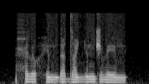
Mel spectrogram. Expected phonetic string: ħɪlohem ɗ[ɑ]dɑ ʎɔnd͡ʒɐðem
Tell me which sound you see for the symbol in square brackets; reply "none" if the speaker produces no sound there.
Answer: ɑ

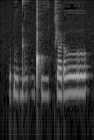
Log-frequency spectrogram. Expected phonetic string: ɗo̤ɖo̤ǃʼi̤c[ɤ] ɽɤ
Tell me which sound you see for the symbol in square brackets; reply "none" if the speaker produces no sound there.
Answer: ɤ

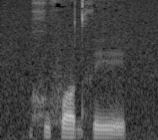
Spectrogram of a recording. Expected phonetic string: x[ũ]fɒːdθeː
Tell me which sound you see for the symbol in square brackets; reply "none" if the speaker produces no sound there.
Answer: u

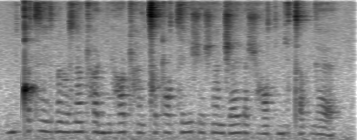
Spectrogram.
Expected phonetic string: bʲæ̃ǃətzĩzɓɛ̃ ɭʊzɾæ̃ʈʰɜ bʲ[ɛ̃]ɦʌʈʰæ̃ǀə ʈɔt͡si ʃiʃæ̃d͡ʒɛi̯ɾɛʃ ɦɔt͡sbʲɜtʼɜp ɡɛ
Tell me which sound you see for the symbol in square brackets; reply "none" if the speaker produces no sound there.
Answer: ɛ̃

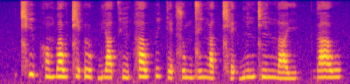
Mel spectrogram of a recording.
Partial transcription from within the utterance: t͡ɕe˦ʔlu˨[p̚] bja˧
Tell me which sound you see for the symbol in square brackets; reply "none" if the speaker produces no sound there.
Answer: p̚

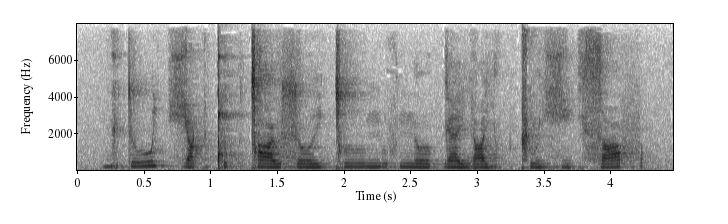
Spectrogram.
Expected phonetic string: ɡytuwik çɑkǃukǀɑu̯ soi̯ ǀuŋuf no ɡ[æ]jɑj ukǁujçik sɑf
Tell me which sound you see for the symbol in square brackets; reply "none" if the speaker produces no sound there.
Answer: æ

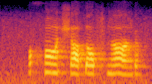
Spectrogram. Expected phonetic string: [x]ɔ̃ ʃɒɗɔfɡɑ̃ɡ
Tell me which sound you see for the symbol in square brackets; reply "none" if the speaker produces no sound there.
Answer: x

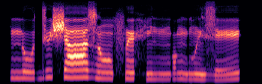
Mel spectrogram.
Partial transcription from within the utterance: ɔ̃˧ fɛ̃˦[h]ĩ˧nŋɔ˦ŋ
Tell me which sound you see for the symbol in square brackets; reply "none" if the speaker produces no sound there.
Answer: h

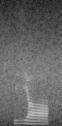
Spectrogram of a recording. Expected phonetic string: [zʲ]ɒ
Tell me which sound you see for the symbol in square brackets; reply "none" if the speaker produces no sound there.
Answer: zʲ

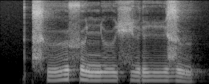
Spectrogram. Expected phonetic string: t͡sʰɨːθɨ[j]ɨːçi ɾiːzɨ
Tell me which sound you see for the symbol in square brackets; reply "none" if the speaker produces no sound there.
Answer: ɲ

